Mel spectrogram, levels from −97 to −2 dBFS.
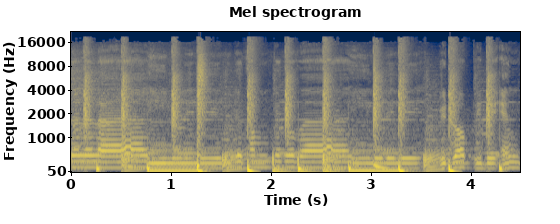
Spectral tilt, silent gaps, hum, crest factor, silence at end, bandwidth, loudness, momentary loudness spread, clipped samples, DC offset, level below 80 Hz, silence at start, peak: -4.5 dB/octave; none; none; 14 dB; 0 s; 19.5 kHz; -14 LUFS; 4 LU; under 0.1%; under 0.1%; -18 dBFS; 0 s; 0 dBFS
